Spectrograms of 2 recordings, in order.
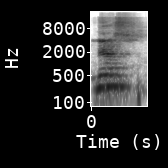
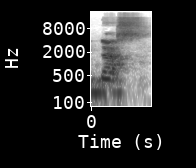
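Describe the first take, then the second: First: The vowel is a clear 'e' sound. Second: The vowel is a short, neutral 'a' sound. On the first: The speaker calls it wrong. "A as in Ellison, nest, uh, like koi nest, no" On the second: The speaker calls it right. "it should be nas, A as in amma sound"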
